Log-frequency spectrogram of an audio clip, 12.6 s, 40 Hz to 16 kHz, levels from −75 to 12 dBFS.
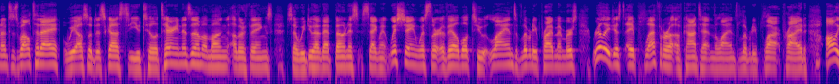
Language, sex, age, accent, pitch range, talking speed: English, male, 30-49, American, 135-165 Hz, 195 wpm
